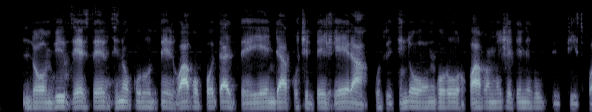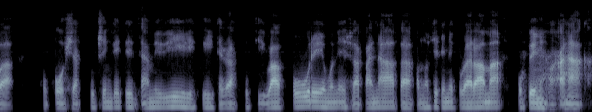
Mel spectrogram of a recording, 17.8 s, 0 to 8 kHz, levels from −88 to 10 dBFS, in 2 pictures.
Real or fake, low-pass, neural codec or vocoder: fake; 7.2 kHz; codec, 16 kHz, 2 kbps, FunCodec, trained on LibriTTS, 25 frames a second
